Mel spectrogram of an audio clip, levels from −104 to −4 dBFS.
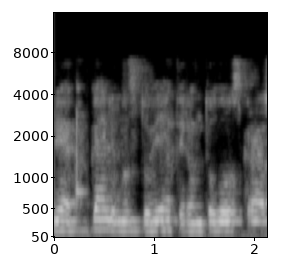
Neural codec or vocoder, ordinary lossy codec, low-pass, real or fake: codec, 16 kHz, 8 kbps, FreqCodec, smaller model; AAC, 64 kbps; 7.2 kHz; fake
